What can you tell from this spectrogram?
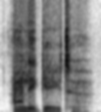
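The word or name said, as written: alligator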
